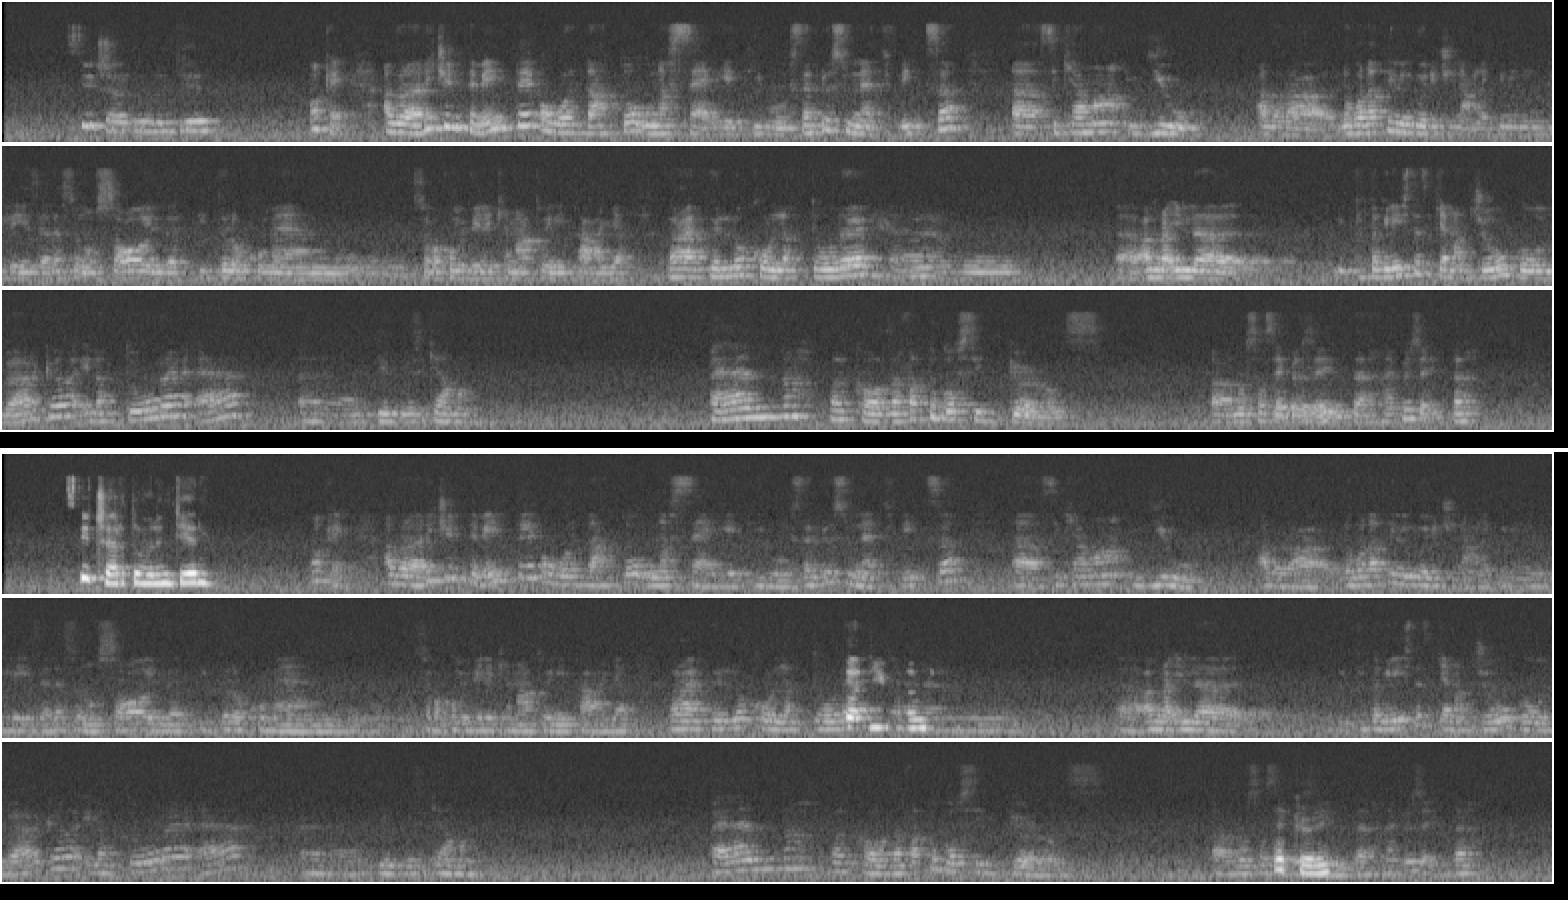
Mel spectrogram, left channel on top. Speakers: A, on the right; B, on the left.
A: Sì, certo, volentieri.
B: Ok, allora recentemente ho guardato una serie TV sempre su Netflix, eh, si chiama You. Allora, l'ho guardata in lingua originale, quindi in inglese, adesso non so il titolo come, mm, insomma, come viene chiamato in Italia, però è quello con l'attore,
A: Ti addio
B: ehm,
A: anche.
B: eh, allora il, il protagonista si chiama Joe Goldberg e l'attore è, eh, oddio, come si chiama? Pen, qualcosa, ha fatto Gossip Girls. Ah, non so se
A: Ok,
B: hai presente. Hai presente?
